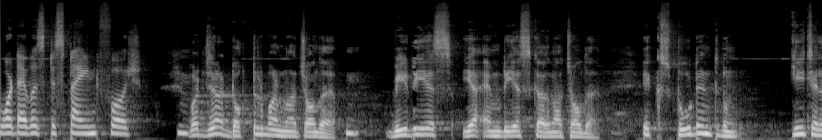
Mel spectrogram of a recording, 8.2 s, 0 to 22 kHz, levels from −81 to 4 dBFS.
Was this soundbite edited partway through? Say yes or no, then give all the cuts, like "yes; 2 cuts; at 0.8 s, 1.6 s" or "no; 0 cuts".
yes; 1 cut; at 1.6 s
